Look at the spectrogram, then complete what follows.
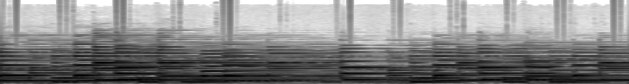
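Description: Piano music as a soundtrack, a gentle run of single notes and chords, each struck and left to ring into the next.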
